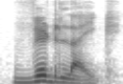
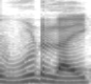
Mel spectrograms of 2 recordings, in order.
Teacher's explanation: instead of say would like see would and like the would so we would has been transformed into a weak form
